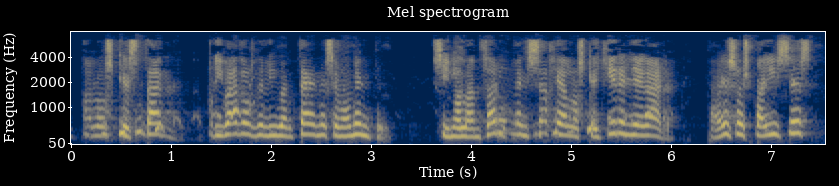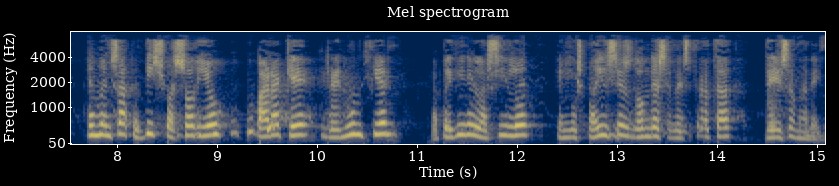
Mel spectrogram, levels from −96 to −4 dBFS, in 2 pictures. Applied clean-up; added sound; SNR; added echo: neural mask model DeepFilterNet 3.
